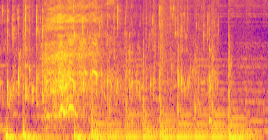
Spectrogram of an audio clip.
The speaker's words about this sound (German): Warte mal, ich gieße mir erstmal einen Ramazzotti an, der macht das Original so.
